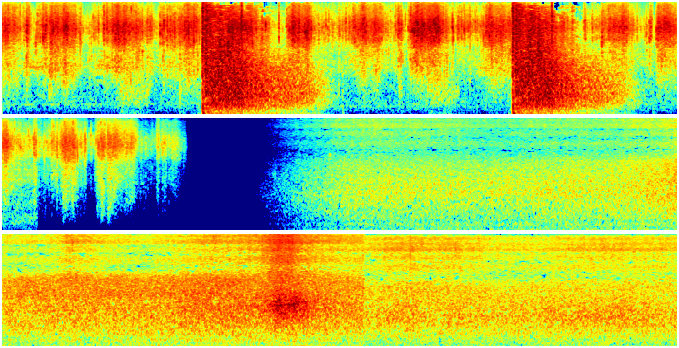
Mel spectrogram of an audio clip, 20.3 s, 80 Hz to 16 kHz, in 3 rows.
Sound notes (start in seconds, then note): 2.0 gunshots; 9.5 water and wind sounds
